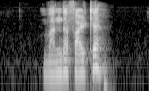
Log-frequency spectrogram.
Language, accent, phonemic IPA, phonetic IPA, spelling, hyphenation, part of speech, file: German, Austria, /ˈvandərfalkə/, [ˈvandɐfalkə], Wanderfalke, Wan‧der‧fal‧ke, noun, De-at-Wanderfalke.ogg
- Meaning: peregrine falcon, Falco peregrinus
